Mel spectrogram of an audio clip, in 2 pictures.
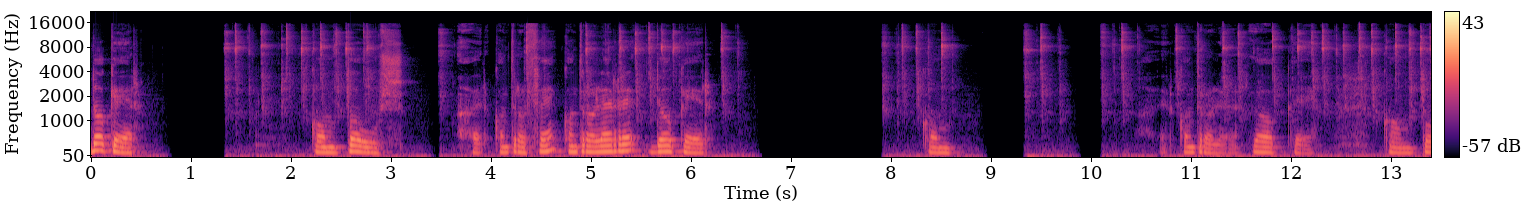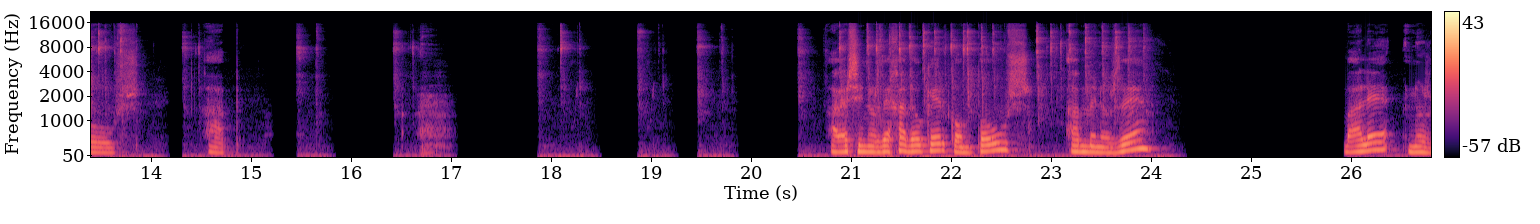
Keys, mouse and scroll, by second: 0.0-3.3 typing, 4.5 ctrl+c, 5.0 ctrl+r, 5.1-9.1 typing, 9.5 ctrl+c, 10.1 ctrl+c, 10.4 ctrl+c, 11.0 ctrl+r, 11.2-14.4 typing, 15.6-16.5 typing, 18.2 ctrl+r, 19.0 ctrl+r, 19.6 ctrl+c, 20.8-24.2 typing.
